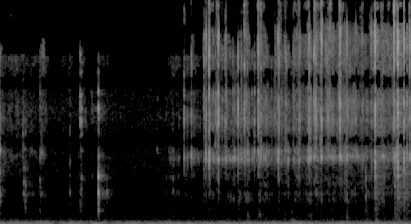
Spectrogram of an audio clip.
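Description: A metal blade scores and scrapes a solid green bar of soap with round bumps, held in the hand, peeling off crunchy curls. Soft, crisp scratching and brittle crackling ticks come bright and short over a steady low hum. The crunching thickens and grows busier in the second half.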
